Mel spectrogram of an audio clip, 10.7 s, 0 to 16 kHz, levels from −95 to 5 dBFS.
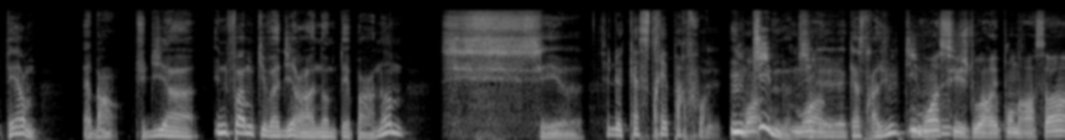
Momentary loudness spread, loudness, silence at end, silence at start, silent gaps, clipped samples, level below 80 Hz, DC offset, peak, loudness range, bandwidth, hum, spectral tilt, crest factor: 12 LU; -33 LUFS; 0 s; 0.05 s; 0.75-0.81 s; under 0.1%; -54 dBFS; under 0.1%; -16 dBFS; 5 LU; 12.5 kHz; none; -5 dB/octave; 18 dB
